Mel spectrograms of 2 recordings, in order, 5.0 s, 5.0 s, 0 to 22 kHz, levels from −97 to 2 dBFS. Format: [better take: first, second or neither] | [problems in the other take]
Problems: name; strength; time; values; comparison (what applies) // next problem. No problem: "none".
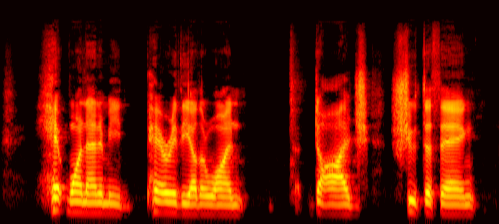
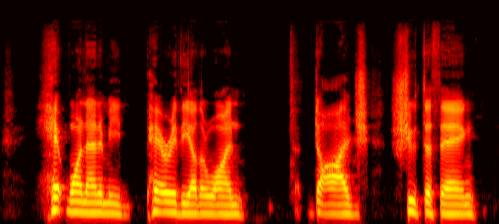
second | thin; very slightly; fading below 250 Hz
